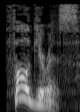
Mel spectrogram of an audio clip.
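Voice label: "fulgurous", British English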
